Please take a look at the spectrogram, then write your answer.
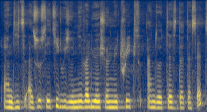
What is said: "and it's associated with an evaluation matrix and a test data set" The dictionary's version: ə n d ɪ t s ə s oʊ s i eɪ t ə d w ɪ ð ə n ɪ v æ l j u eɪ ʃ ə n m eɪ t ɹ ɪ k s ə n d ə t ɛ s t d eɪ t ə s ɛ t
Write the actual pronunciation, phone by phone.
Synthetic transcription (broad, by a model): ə n d ɪ t s ə s oʊ s i eɪ t ə d w ɪ ð ə n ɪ v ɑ l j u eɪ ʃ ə n m eɪ t ɹ ɪ k s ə n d ə t ɛ s t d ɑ t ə s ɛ t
